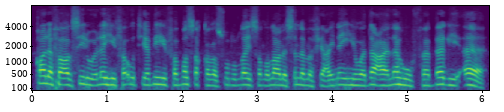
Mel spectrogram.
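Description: Man reciting classical texts, slightly high. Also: flat delivery, a little mellow. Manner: measured, careful recitation with brief checks of the text. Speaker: student reading hadith texts aloud. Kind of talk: classical text recitation in a study session.

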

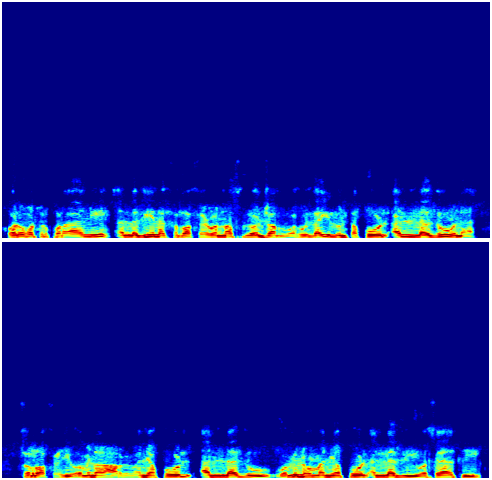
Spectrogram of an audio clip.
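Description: Fast-reading man, muffled lo-fi sound. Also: on the high side, no echo. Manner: fluent formal reading with careful vowel endings. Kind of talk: reading a classical commentary aloud in a study circle.

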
